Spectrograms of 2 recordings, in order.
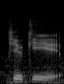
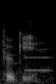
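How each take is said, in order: First: The first syllable sounds like the word puke. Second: The first syllable sounds like pook, not puke. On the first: The speaker calls it wrong. "Pukey sounds like you're throwing up" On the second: The speaker calls it right. "I like Pookie"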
